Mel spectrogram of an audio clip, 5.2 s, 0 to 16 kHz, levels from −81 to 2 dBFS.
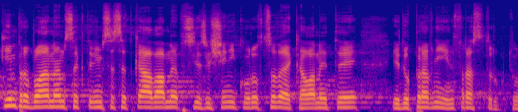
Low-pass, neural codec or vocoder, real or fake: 14.4 kHz; codec, 44.1 kHz, 7.8 kbps, DAC; fake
